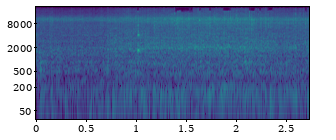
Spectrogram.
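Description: Soy sauce hits sizzling chilli potatoes in a hot pan, producing a steady, bright frying hiss with faint crackles and no talking.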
